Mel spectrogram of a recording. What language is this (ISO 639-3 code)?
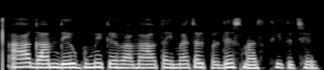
guj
